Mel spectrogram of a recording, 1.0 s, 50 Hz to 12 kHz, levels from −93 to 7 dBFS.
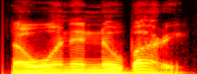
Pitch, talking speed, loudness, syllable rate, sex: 115 Hz, 245 wpm, -13 LUFS, 8.1 syllables/s, male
